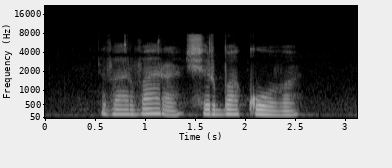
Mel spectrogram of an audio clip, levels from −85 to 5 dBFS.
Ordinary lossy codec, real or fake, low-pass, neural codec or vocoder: none; real; none; none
